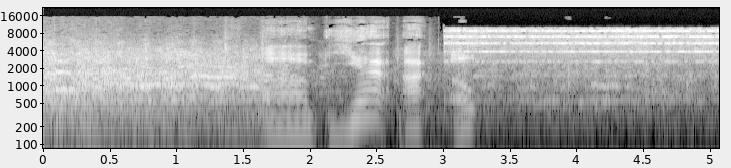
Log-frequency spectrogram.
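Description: school bell ringing

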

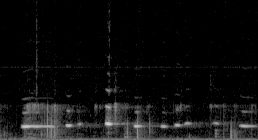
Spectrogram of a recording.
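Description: person whistling a tune

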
